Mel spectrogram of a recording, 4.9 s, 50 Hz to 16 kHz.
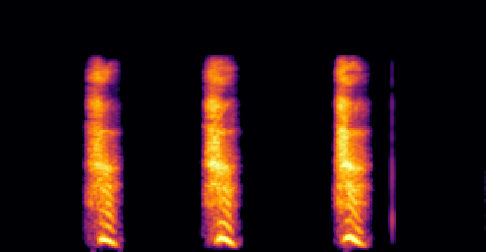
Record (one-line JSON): {"exhalation_length": "4.9 s", "exhalation_amplitude": 28870, "exhalation_signal_mean_std_ratio": 0.32, "survey_phase": "beta (2021-08-13 to 2022-03-07)", "age": "45-64", "gender": "Female", "wearing_mask": "No", "symptom_new_continuous_cough": true, "symptom_runny_or_blocked_nose": true, "symptom_sore_throat": true, "symptom_fatigue": true, "symptom_change_to_sense_of_smell_or_taste": true, "symptom_onset": "2 days", "smoker_status": "Never smoked", "respiratory_condition_asthma": false, "respiratory_condition_other": false, "recruitment_source": "Test and Trace", "submission_delay": "1 day", "covid_test_result": "Positive", "covid_test_method": "RT-qPCR", "covid_ct_value": 19.8, "covid_ct_gene": "ORF1ab gene", "covid_ct_mean": 20.4, "covid_viral_load": "210000 copies/ml", "covid_viral_load_category": "Low viral load (10K-1M copies/ml)"}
